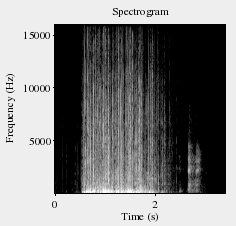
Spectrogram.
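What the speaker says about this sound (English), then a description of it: "And they gotta be able to hear the bag crunching too." A snack bag crinkles loudly and closely in one long, dense rustle, followed by a short, quieter crinkle after a brief gap.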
